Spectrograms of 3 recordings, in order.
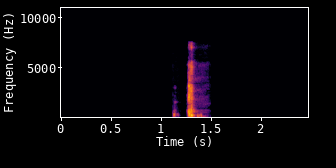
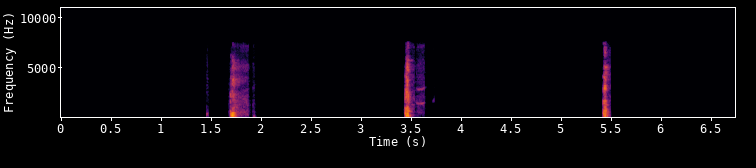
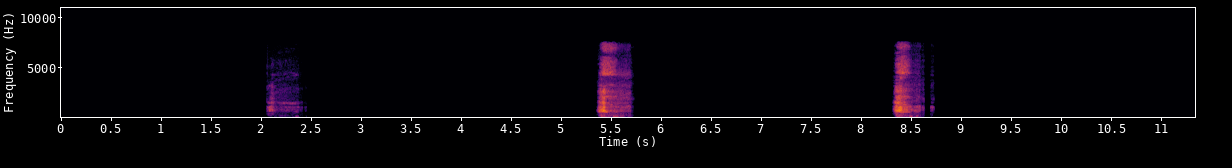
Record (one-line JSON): {"cough_length": "2.5 s", "cough_amplitude": 14633, "cough_signal_mean_std_ratio": 0.13, "three_cough_length": "6.7 s", "three_cough_amplitude": 5633, "three_cough_signal_mean_std_ratio": 0.12, "exhalation_length": "11.3 s", "exhalation_amplitude": 3198, "exhalation_signal_mean_std_ratio": 0.13, "survey_phase": "beta (2021-08-13 to 2022-03-07)", "age": "45-64", "gender": "Female", "wearing_mask": "No", "symptom_none": true, "smoker_status": "Never smoked", "respiratory_condition_asthma": false, "respiratory_condition_other": false, "recruitment_source": "REACT", "submission_delay": "1 day", "covid_test_result": "Negative", "covid_test_method": "RT-qPCR", "influenza_a_test_result": "Negative", "influenza_b_test_result": "Negative"}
